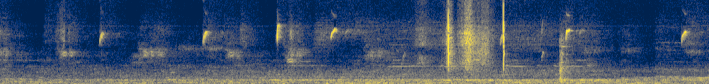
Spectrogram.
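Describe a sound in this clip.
A small bird chirps with short, high notes.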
